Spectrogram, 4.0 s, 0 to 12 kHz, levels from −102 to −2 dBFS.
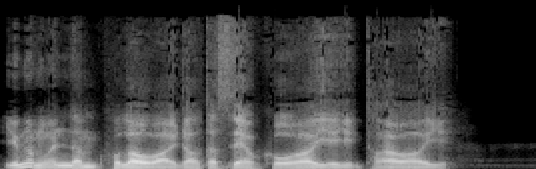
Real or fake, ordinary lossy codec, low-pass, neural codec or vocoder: fake; AAC, 32 kbps; 10.8 kHz; codec, 16 kHz in and 24 kHz out, 0.4 kbps, LongCat-Audio-Codec, four codebook decoder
